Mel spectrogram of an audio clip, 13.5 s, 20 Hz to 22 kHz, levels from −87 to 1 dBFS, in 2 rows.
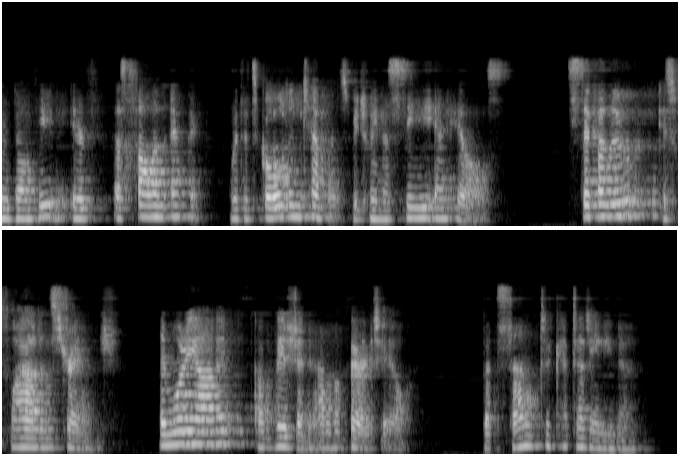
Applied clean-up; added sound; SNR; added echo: neural mask model DeepFilterNet 3.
